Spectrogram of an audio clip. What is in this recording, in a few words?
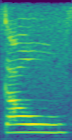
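"gau1", Cantonese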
